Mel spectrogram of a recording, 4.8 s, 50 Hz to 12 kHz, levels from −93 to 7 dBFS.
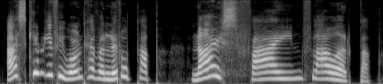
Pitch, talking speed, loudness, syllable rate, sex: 290 Hz, 150 wpm, -17 LUFS, 3.6 syllables/s, female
